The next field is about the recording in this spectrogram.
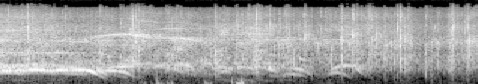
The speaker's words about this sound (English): Somebody give the Lord a clap and a shout like you got energy.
